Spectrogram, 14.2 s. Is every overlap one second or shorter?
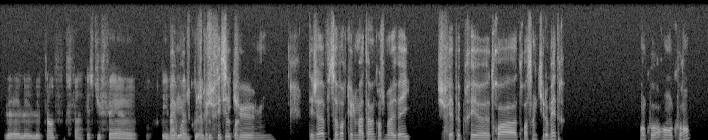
No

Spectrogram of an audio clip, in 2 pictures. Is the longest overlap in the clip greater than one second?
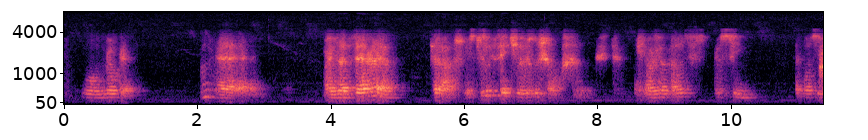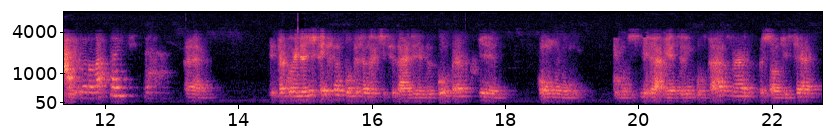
No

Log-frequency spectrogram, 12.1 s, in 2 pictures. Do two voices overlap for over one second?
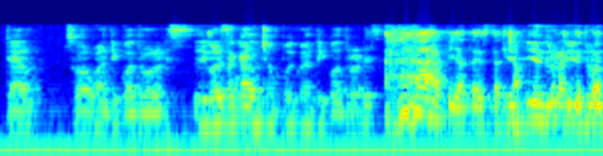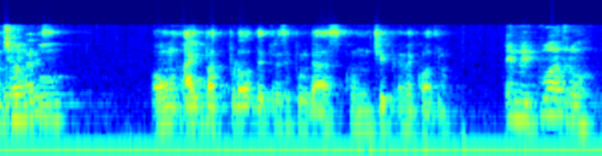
Yes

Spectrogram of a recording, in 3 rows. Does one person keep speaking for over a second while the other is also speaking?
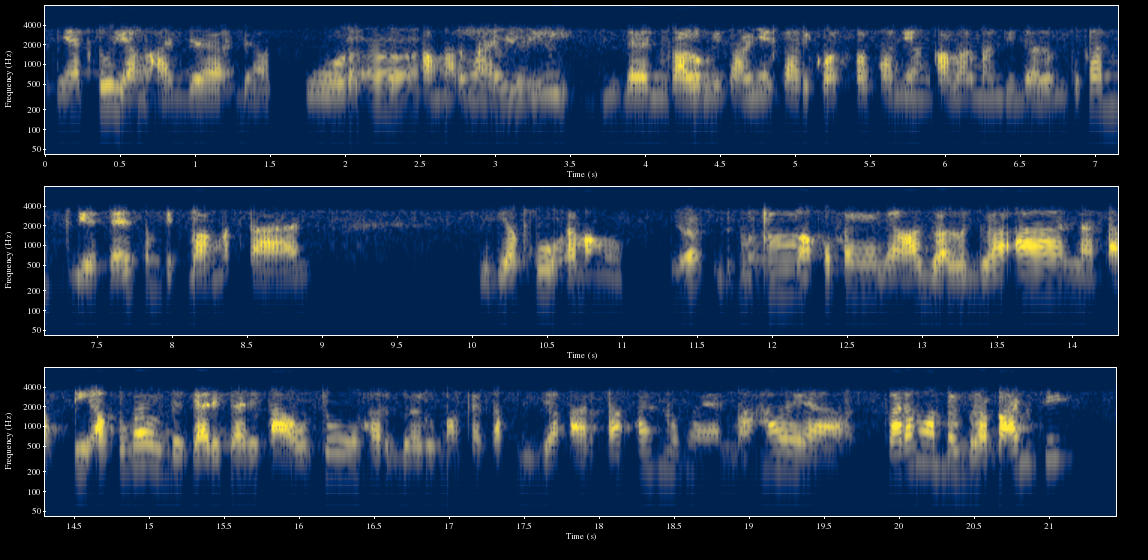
Yes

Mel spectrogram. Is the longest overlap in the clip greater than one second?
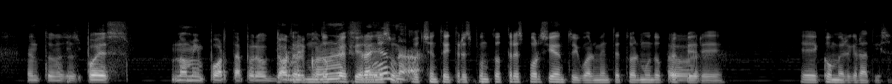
Yes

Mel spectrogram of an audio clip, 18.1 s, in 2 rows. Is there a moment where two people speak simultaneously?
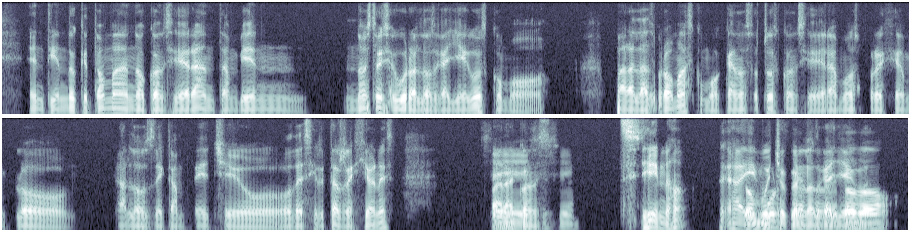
Yes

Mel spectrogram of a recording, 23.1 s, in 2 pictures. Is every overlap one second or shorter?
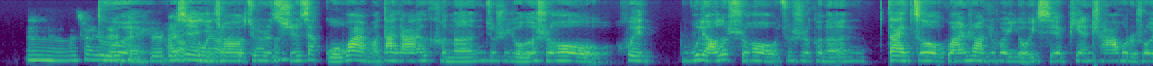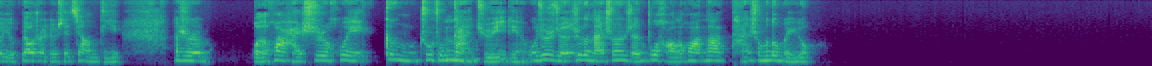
No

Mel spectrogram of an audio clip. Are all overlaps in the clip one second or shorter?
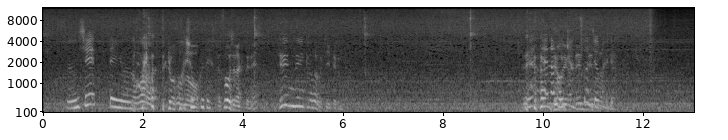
No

